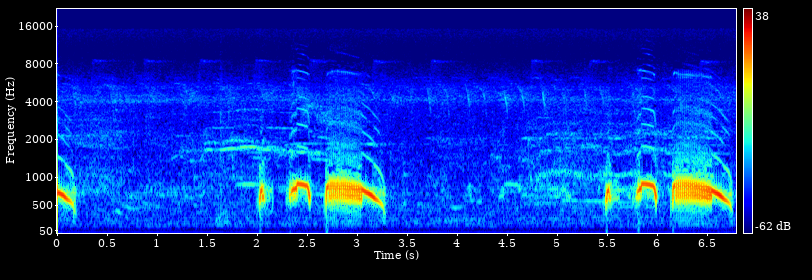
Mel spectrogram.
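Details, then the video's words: Spotted dove calling in phrases sung with a broken single tail note, with a tail, or plain without one. Two phrases: a clipped note, a doubled hoot, then a drawn-out hollow coo that drops away. Soft background chirps. "Tiếng chim cu gáy gọi một hậu lỡ , lúc một hậu lúc trơn"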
